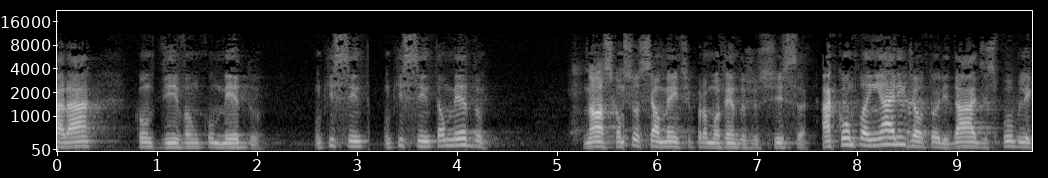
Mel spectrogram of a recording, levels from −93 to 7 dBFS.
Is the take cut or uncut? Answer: cut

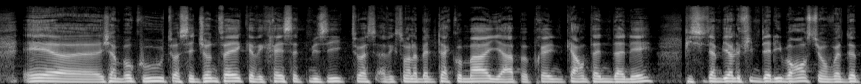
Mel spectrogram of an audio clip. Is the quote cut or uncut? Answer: cut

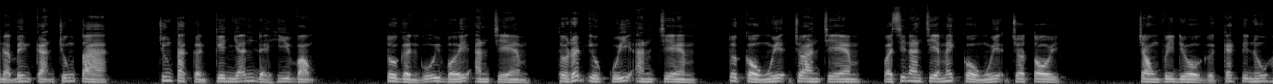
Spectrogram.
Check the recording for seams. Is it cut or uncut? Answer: uncut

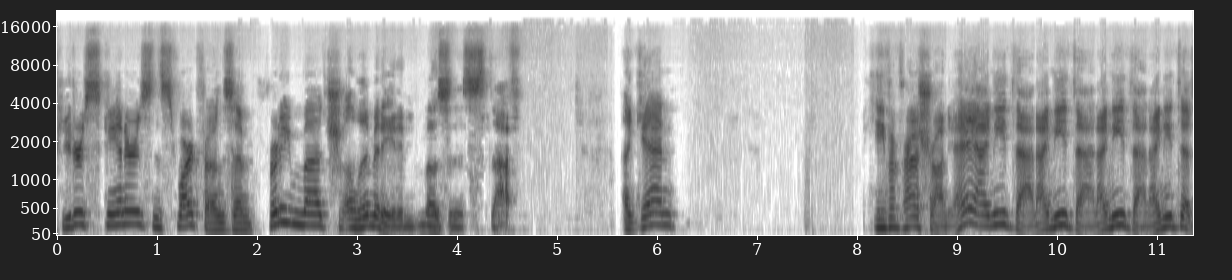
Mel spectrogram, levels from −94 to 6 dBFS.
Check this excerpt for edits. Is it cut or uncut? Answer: uncut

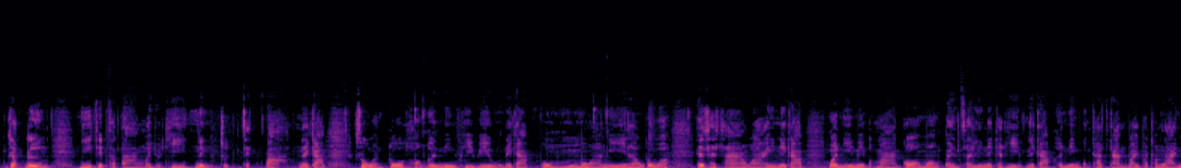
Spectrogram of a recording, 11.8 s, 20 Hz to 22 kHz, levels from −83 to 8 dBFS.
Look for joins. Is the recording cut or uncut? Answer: cut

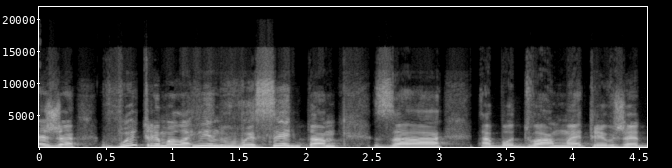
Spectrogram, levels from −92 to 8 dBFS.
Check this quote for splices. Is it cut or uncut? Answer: cut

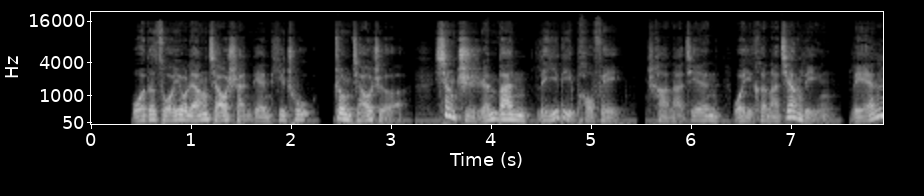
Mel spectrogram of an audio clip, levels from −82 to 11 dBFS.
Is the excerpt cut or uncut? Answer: cut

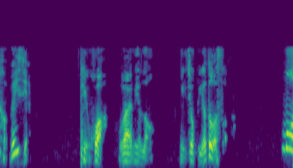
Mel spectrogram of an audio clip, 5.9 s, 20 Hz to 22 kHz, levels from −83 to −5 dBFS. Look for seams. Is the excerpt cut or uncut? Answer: cut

